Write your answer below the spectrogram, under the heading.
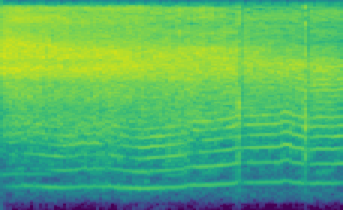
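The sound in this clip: A breathalyzer gives a loud, steady buzzing tone as someone blows into it. The pitch stays nearly level with a slight rise, and two brief clicks break in near the end.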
